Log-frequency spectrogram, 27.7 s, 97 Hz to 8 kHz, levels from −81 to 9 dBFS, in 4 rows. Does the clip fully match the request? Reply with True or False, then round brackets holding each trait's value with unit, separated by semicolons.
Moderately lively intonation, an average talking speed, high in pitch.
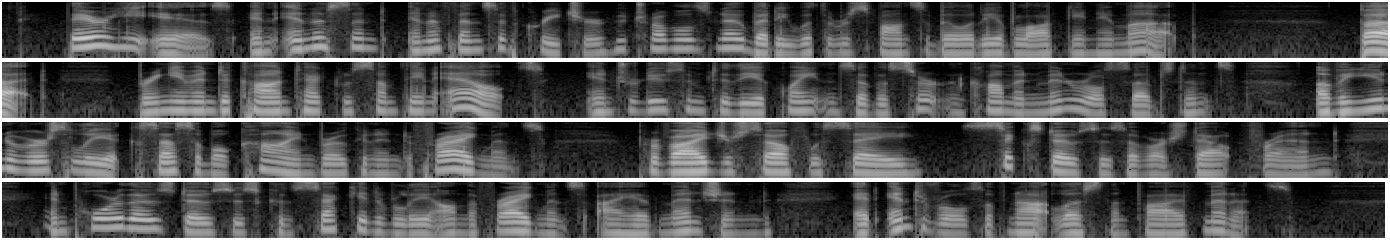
False (3.9 semitones; 160 wpm; 160 Hz)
